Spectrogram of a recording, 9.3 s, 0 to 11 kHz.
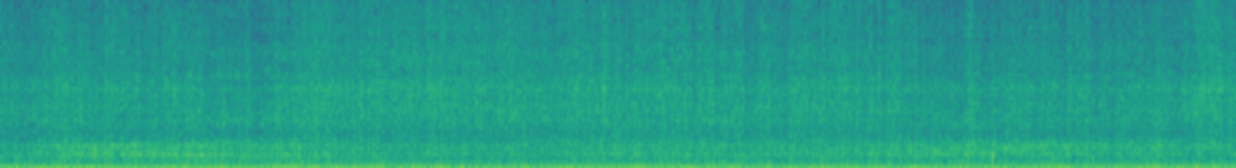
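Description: A 2021 Harley-Davidson Freewheeler trike on its first ride from the dealer, a loud steady engine rumble with heavy wind buffeting throughout, no pauses.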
